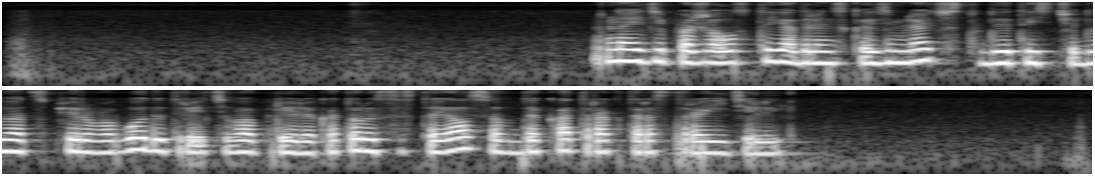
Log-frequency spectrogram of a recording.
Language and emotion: Russian, neutral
